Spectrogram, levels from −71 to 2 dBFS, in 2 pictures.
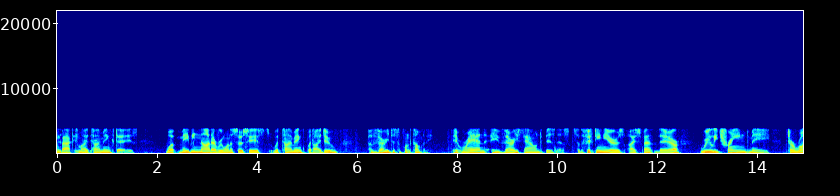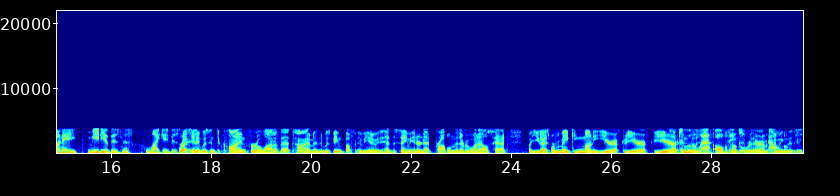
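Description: No technical faults are audible.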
